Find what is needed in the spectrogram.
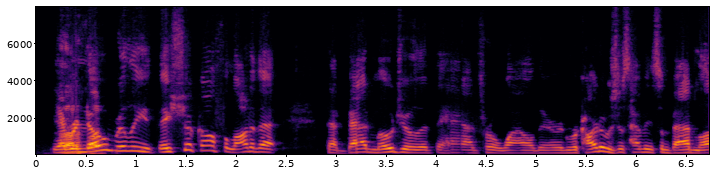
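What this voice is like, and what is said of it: Usual voice. Nothing is said of it.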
